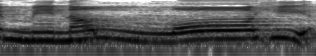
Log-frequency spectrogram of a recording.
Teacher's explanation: من اللہ، اللہ پر پڑھا جائے گا کیونکہ اللہ سے پہلے لفظ نون کے اوپر زبر ہے تو اللہ کو پر کر کے پڑھیں گے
